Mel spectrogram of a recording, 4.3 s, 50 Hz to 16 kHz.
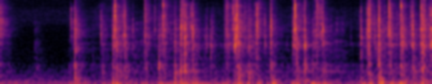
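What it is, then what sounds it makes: Retro mechanical keyboard being typed on. Fingertips of both hands type on a 7Keys full-size, typewriter-style retro mechanical keyboard with a solid body, round plastic keycaps on a dark metal plate, and a wooden-looking frame. It gives quick, bright, clacky keystrokes with a little low thump and almost no ring. The irregular bursts pause briefly before a final flurry.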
